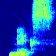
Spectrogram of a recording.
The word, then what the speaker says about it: Mx: Often use mix, which is spelled MX and pronounced MIX.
